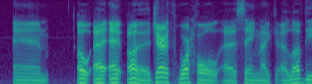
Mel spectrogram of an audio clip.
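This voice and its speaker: A man talks with a Quebec accent. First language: French. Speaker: podcast host. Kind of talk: casual chat. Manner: halting, many fillers.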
